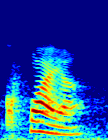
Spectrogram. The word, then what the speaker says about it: choir: occasions it's not pronounced the h is silent so it's choir choir echo echo with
